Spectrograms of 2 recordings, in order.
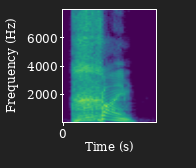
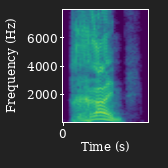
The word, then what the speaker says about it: Haim: It's pronounced Haim. – Haim.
